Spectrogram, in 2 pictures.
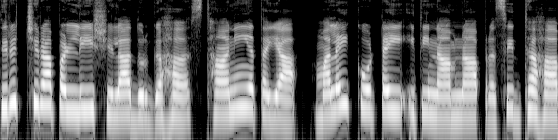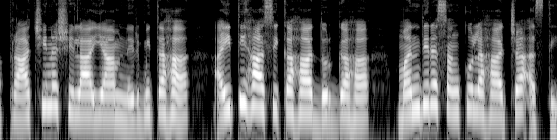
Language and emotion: Sanskrit, neutral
